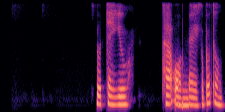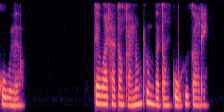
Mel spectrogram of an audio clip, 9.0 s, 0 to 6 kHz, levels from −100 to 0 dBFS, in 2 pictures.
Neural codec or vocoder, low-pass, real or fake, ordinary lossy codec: autoencoder, 48 kHz, 32 numbers a frame, DAC-VAE, trained on Japanese speech; 5.4 kHz; fake; none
